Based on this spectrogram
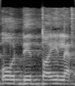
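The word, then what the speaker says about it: eau de toilette: Eau de toilete artinya adalah od toilet bacanya e atau od itu artinya air toilet ya toilet.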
